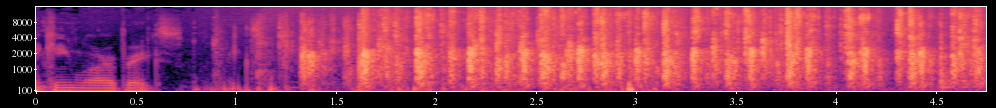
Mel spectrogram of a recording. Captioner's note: audience applauding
